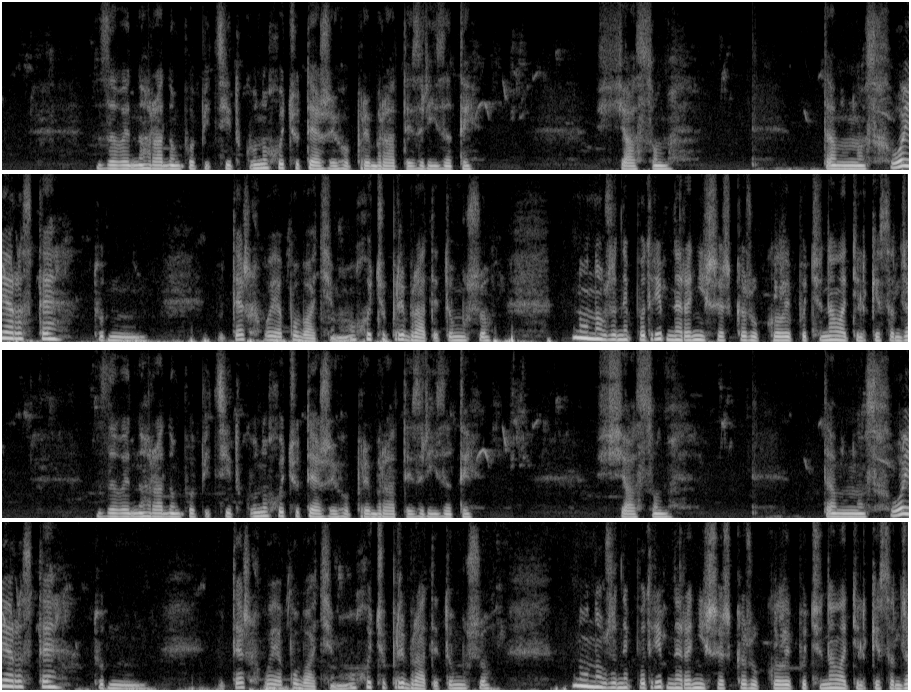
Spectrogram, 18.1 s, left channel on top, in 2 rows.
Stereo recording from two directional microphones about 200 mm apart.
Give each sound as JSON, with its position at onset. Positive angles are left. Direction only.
{"t": 0.9, "sound": "speech", "side_deg": 10}
{"t": 6.0, "sound": "speech", "side_deg": 5}
{"t": 8.2, "sound": "speech", "side_deg": 5}
{"t": 11.3, "sound": "speech", "side_deg": 15}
